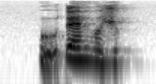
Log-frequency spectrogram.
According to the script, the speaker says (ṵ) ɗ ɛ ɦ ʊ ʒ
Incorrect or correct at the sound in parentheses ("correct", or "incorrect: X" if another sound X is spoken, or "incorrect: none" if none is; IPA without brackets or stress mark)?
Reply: correct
